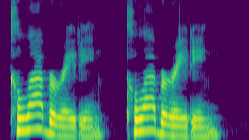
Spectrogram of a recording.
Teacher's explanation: The syllable stress is on the second syllable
